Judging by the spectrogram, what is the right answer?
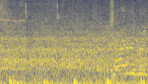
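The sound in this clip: A leather football bounces and is caught on a flat green pitch, giving a series of evenly spaced, dull low thumps under a steady wash of background noise.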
